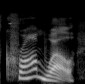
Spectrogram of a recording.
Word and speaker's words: Cromwell: Question 2 answer is Cromwell. Note ow sounds O.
